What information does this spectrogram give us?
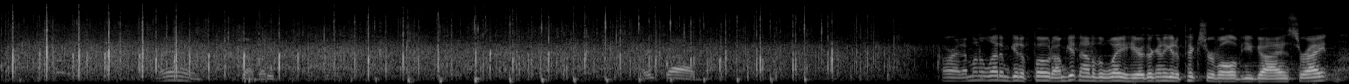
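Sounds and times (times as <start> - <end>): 
audience applause: 0.0 - 9.5
speech: 9.7 - 13.4.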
